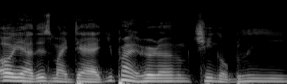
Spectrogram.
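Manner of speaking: put-on child's voice. Retelling a five-year-old's pretend channel intro: imitating Penny's YouTuber intro. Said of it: "And then she'd be like".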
